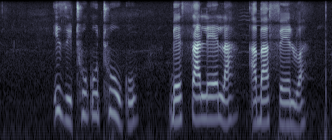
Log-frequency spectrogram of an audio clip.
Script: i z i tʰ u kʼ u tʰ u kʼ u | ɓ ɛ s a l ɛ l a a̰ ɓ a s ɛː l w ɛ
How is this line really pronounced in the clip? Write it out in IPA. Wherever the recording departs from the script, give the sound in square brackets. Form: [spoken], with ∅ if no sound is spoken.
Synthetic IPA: i z i tʰ u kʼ u tʰ u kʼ u | ɓ ɛ s a l ɛ l a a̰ ɓ a [f] ɛː l w [a]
